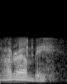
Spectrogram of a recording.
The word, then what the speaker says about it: Harambe: Well, I just call him Harambe.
